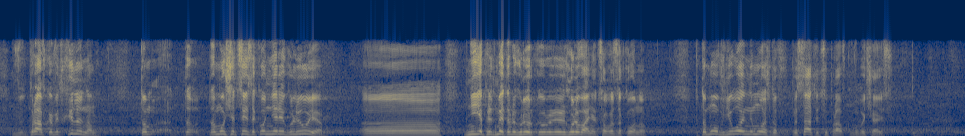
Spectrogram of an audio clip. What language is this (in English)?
Ukrainian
